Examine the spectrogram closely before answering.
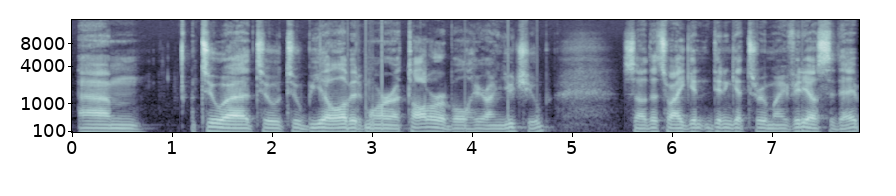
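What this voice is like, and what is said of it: Strong Dutch accent in English. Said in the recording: “this horrible pronunciation and this horrible Dutch accent”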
